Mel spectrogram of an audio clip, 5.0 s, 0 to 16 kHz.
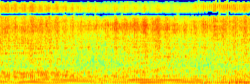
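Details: Old Toro Recycler mower cutting Kentucky bluegrass, binaural recording, before fix: small engine running steady under a rough, uneven clatter and rattle from the dry drive system; the noise was later solved with WD40.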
